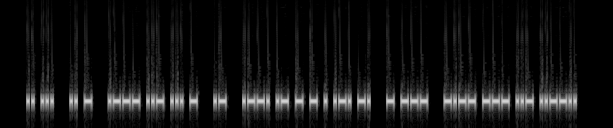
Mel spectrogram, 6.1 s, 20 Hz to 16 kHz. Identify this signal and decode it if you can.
Morse code, heard as a keyed tone, about 52 wpm, 700 Hz. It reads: IS IT JUST A PATTERN TO YOU?
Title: Sentences from Top 1000 Words - Review Part 2 - 50wpm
